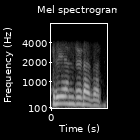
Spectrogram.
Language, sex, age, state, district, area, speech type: Kannada, female, 18-30, Karnataka, Gulbarga, urban, conversation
